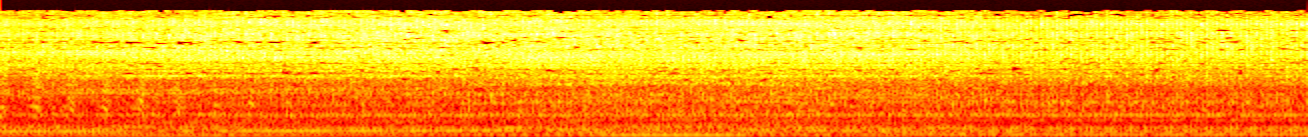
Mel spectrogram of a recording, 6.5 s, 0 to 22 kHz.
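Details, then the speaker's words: Yamaha Fazer FZS 600 first start-up with fuel leaking from a carb bowl: four-cylinder idle with fast, light tapping about four per second; owner suspects the valves probably need adjusting. "The engine sounds a bit, you know, tappity, valves probably need adjusting. That is something we can do, that's not a huge issue."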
